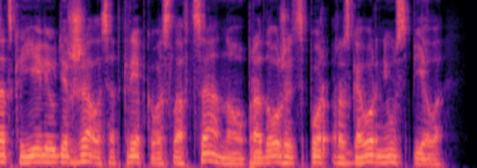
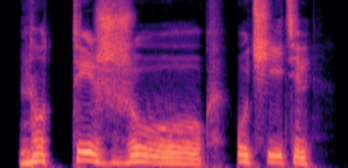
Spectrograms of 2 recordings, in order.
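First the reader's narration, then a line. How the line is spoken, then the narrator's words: Surprised drawl. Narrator (Russian): протянула Елизавета, удивленно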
